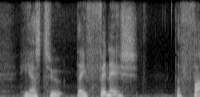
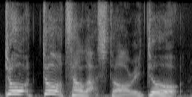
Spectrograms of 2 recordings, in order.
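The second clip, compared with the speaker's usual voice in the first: slow, higher-pitched mock plea; Vernon Kay; 6 semitones higher, much slower than usual. Vernon listening in to the story, mock pleading. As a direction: imitate someone begging you to stop. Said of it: "Vernon will be listening now going".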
